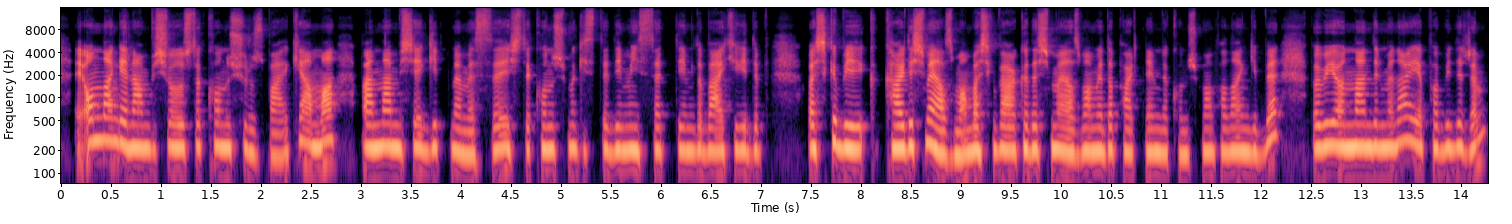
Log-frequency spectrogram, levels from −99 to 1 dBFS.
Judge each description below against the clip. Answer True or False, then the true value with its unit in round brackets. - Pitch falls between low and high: False (205 Hz)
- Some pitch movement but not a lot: False (2.0 semitones)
